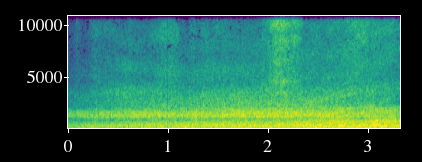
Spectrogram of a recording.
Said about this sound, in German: Mittlerweile stehen wir vor dem Haus mit der Nummer 12. LKWs und Busse donnern an uns vorbei.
